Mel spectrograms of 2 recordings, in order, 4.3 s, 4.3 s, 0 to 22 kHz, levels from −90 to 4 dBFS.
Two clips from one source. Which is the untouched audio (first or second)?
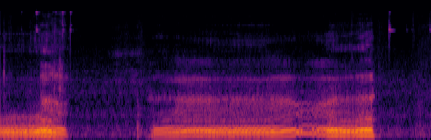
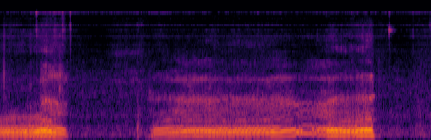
first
